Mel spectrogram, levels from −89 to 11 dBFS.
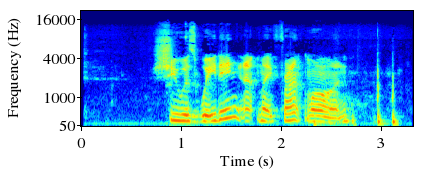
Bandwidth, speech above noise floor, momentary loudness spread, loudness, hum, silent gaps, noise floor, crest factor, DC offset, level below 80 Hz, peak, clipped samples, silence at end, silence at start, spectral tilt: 14.5 kHz; 35 dB; 11 LU; -16 LUFS; none; none; -50 dBFS; 16 dB; under 0.1%; -52 dBFS; 0 dBFS; under 0.1%; 0.15 s; 0.75 s; -4.5 dB/octave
